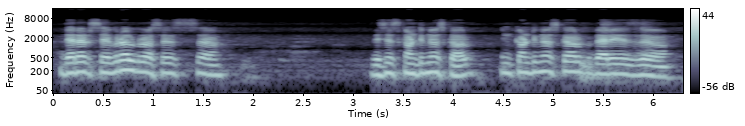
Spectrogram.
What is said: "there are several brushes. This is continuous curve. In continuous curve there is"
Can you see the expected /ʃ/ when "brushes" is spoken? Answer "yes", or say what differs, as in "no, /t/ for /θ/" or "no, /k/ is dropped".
no, /s/ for /ʃ/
